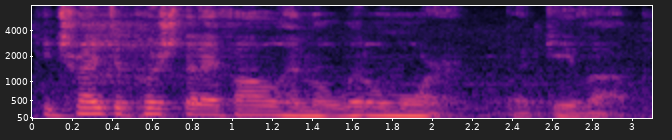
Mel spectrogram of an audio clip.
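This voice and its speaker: A man delivers scripted first-person horror narration in a very low voice. The sound is distant, as if played back across a room, with clear noise and ambience around it. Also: sing-song, a little fast. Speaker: scary story narrator. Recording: playback heard from afar, noisy.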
